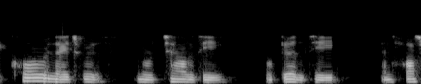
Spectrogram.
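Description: Throughout, the speech carries iLBC codec damage: a narrowband sound with nothing above 4 kHz, plainly rough and synthetic. The coarse excitation texture fits iLBC's 20 ms mode at 15.2 kbps, and it is grainier than the smoother dullness of a simple low-pass or G.711 path.

From 0.40 to 0.61 s, just before "with mortality", lost iLBC frames break the speech. About 100 ms of audio is missing across short gaps spread over 200 ms, the longest only a few tens of milliseconds. Each gap is filled with a held, buzzy vowel-like repeat of the last pitch cycle. The speech recovers almost at once, without the smeared recovery of codecs that depend on earlier frames.

From 3.23 to 3.46 s, a second cluster of lost frames removes about 140 ms over 240 ms. Its longest gap is under a tenth of a second, filled with a held, slightly buzzy or breathy repeat rather than cutting to silence as a plain dropout would.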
